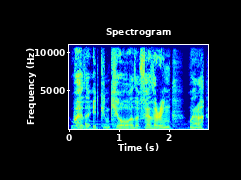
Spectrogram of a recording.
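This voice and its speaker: Courteous game healer, formal, creaky voice, expressive pitch swings, music behind. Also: male voice, slight background noise, exaggerated voice. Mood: grave, apologetic. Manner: formal, measured, deliberate. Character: courteous, grave male healer, apologetic and caring. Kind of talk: dramatic video game cutscene acting.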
